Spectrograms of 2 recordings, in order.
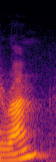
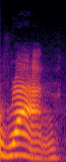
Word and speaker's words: run: I run where she runs. Good. Con la U, que pronuncia muy bien. I run where she runs. Run, no ran. Run. Es un poco cerrado. Tienes la boca cerrada.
